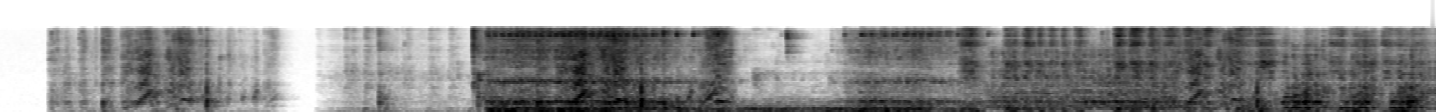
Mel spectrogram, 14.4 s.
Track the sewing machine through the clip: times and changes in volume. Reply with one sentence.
You can hear the sewing machine from 4.8 to 14.3 s, getting quieter then louder.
